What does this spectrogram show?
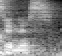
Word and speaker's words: Cinnis: How do you pronounce it? Yeah. Sinnis.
